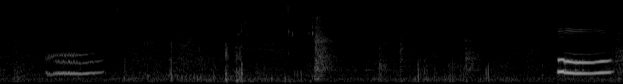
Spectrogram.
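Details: Fuzzy, a female domestic cat enjoying a belly rub at home, lets out one soft, short mew followed five seconds later by a louder, clearer drawn-out mew, with faint rustling and quiet room sound between.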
